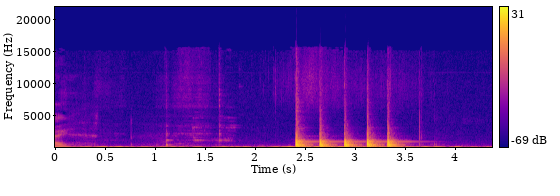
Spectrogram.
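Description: Glitter-coated stainless steel tumbler knocked about five times in quick succession, with a faint ringing tone under the knocks, as excess loose glitter is shaken off it.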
